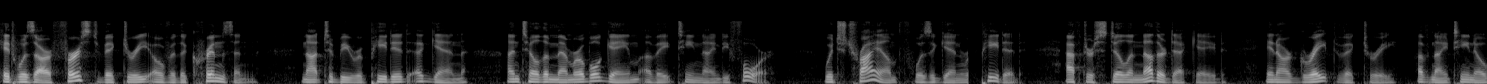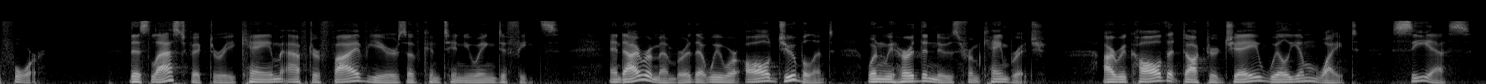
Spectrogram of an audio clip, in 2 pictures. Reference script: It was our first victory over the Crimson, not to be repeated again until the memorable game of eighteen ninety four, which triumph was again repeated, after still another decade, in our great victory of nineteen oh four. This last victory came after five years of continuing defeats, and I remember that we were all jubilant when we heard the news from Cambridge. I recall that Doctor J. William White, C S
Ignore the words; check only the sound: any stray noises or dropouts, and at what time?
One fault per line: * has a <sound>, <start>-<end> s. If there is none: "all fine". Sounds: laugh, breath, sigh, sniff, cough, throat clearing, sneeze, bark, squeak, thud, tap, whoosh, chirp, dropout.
* has a dropout, 9.7-9.8 s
